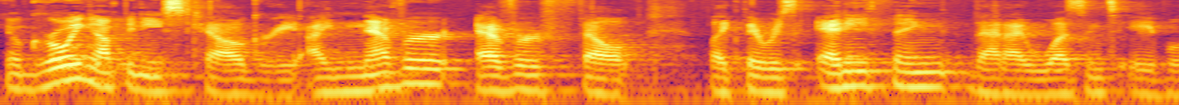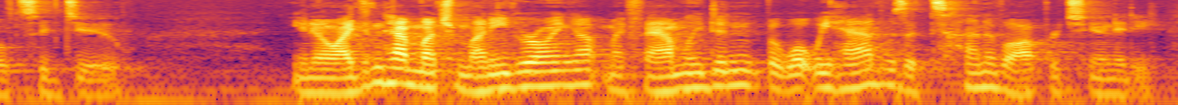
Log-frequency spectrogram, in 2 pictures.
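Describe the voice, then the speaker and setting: A man's voice: medium pitch, fairly quick. A Canadian man in his forties telling personal stories to camera in an earnest, storytelling way, recorded in a small office. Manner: earnest, storytelling, warm chuckles. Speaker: city mayor.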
